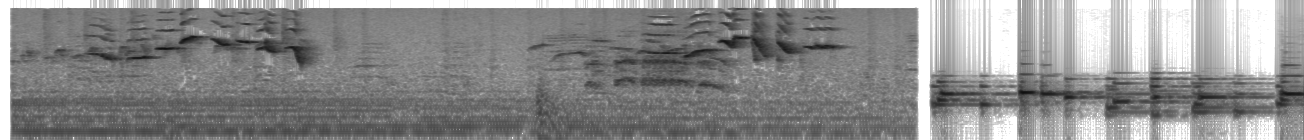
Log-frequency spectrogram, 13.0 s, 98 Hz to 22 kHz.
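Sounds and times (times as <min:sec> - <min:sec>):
steady low hum: 0:00.1 - 0:09.2
bird singing whistles: 0:00.2 - 0:03.2, 0:05.3 - 0:08.5.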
